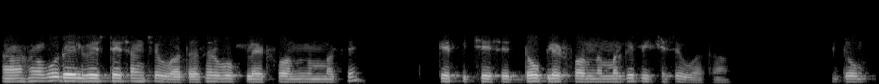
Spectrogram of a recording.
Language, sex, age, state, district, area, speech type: Hindi, male, 30-45, Rajasthan, Jaipur, urban, conversation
